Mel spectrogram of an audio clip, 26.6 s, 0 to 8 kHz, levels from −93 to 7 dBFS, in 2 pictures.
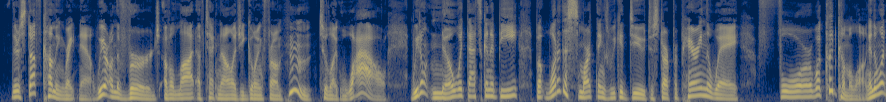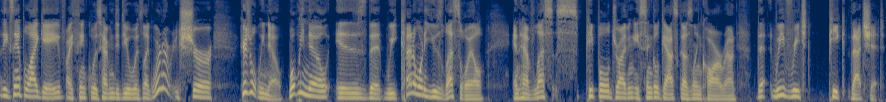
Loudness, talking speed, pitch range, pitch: -22 LUFS, 225 wpm, 120-175 Hz, 140 Hz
